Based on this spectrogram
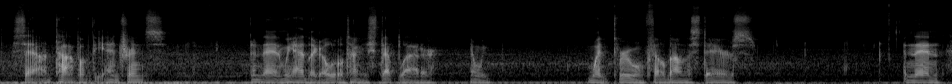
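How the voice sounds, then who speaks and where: With noticeable background noise, a man speaks in a calm tone at a moderate pace, leaving long, frequent pauses. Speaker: former backyard wrestler. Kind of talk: casual podcast monologue.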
